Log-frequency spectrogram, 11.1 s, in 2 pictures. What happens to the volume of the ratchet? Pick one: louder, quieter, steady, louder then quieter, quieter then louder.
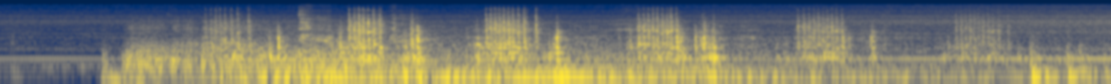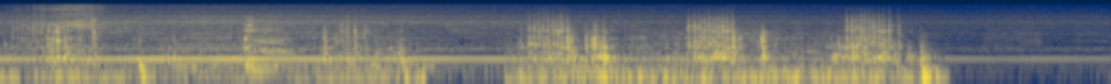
quieter then louder.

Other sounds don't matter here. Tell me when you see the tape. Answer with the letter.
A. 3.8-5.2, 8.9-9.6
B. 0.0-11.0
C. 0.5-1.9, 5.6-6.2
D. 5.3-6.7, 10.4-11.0
C.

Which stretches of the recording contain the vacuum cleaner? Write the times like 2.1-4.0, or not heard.
0.0-11.0.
